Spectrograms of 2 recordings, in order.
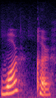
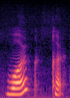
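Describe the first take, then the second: First: Said in the usual way. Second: worker stretched very slowly as वर्क-कर; slow drawn-out word. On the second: Shown as a demonstration. Teacher demonstrating the word for students, very slowly. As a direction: draw worker out slowly, syllable by syllable. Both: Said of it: "next देखिए worker".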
